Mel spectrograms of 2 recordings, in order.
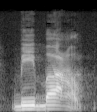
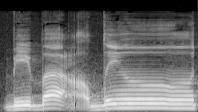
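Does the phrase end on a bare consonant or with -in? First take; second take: bare consonant; with -in. First: The phrase stops on a bare final consonant. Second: The phrase ends with an added -in sound. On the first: The reciter stops at this word. "satu waqaf" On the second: The reciter carries on into the next word. "Kalau sambung"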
